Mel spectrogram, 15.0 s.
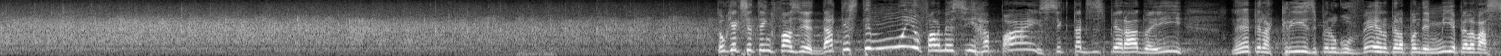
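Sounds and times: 
audience applauding: 0:00.0 - 0:07.8
speech: 0:07.2 - 0:15.0.

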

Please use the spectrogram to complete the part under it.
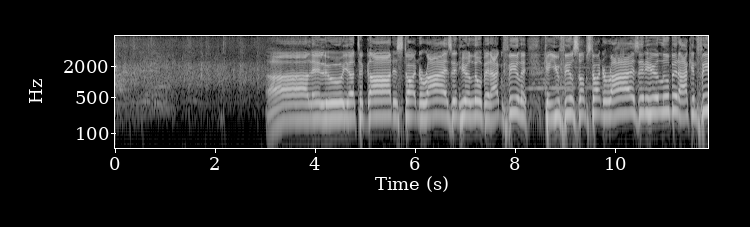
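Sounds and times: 
audience clapping hands in praise: 0:00.0 - 0:04.2
speech: 0:03.0 - 0:11.8.

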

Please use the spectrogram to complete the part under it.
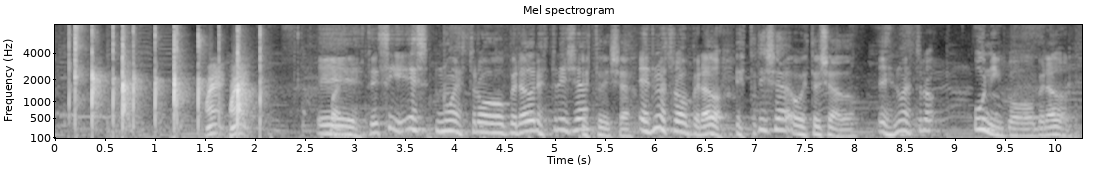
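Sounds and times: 
applause: 0:00.0 - 0:02.3
speech: 0:01.5 - 0:02.0, 0:02.6 - 0:10.2.

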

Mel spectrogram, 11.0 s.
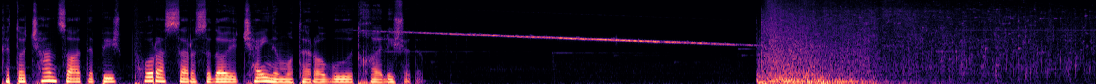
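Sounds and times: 
speech: 0:00.0 - 0:04.4
loud rocket explosion: 0:07.6 - 0:09.6.

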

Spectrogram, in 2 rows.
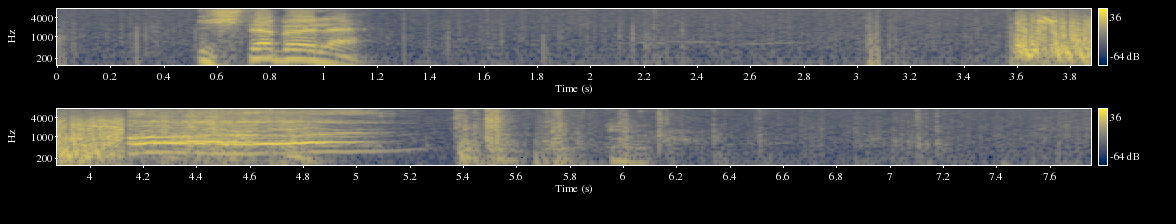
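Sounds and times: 
speech: 0:00.5 - 0:01.2
gunshot in a comedy film scene: 0:03.6 - 0:04.5.

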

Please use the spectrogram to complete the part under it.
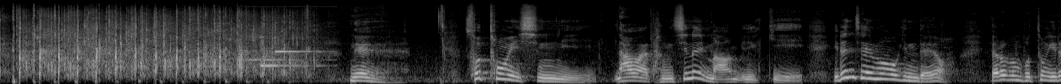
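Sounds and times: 
audience applause: 0:00.0 - 0:03.3
speech: 0:03.5 - 0:04.0, 0:04.7 - 0:10.6.

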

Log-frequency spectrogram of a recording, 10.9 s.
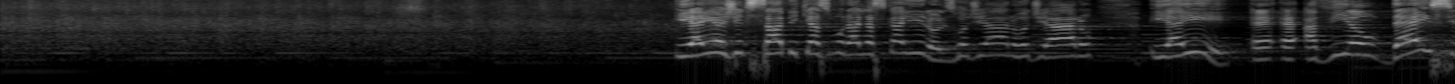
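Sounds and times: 
audience applause: 0:00.0 - 0:05.1
speech: 0:05.1 - 0:10.9.

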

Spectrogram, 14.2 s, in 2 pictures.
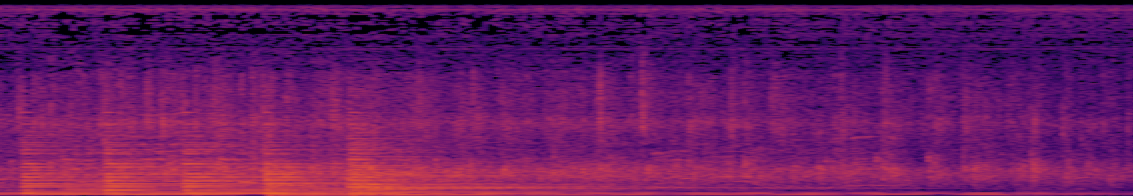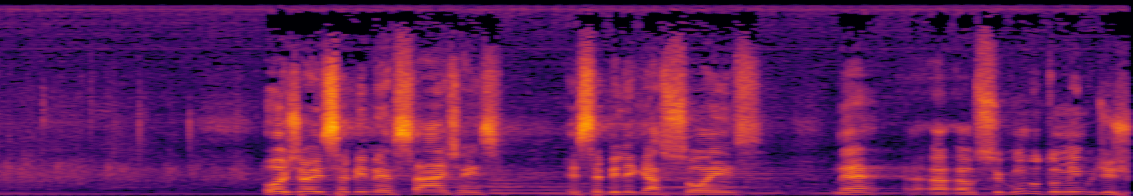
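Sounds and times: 
church audience applauding: 0:00.0 - 0:10.3
speech: 0:08.8 - 0:14.1.

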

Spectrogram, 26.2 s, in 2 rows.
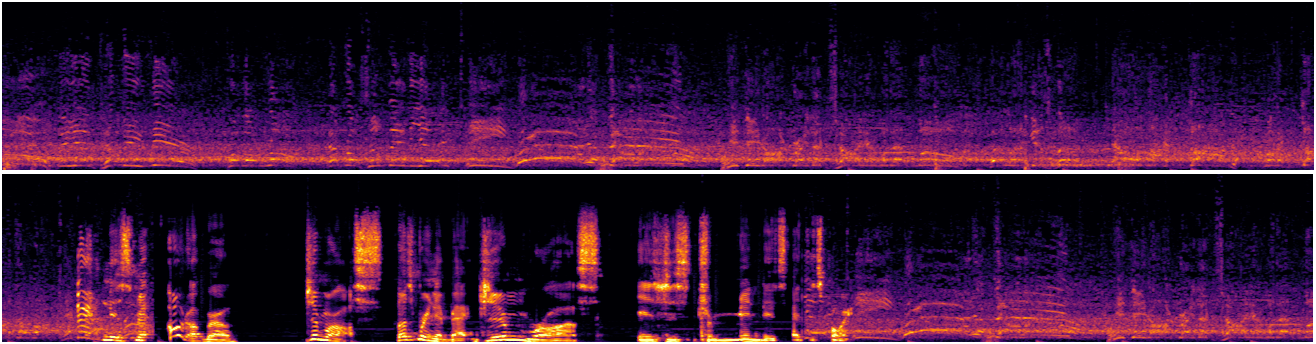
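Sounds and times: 
huge wrestling arena crowd roaring and cheering: 0:00.0 - 0:14.8, 0:21.0 - 0:26.2
speech: 0:14.2 - 0:15.6, 0:16.2 - 0:22.0.

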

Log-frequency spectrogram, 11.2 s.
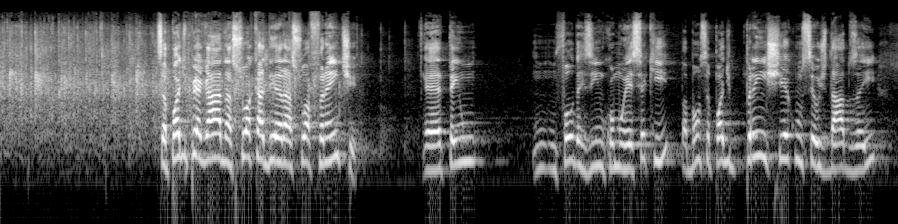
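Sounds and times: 
audience applauding: 0:00.0 - 0:04.4
speech: 0:02.0 - 0:04.6, 0:05.3 - 0:11.1.

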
